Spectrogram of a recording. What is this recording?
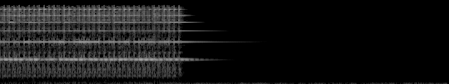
Phone Ringing #1
noise, phone, ring, ringing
